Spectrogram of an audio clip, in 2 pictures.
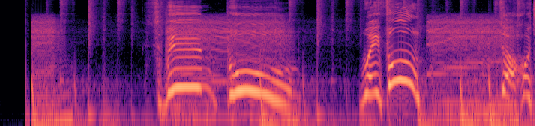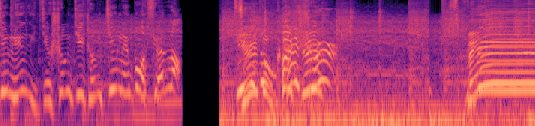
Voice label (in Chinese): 动画 动画片 15-18岁少年男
